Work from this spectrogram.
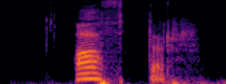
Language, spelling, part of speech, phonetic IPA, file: Russian, автор, noun, [ˈaftər], Ru-автор.ogg
- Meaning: 1. author 2. the head of a criminal group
